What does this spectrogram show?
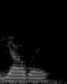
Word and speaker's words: Yahweh: I pronounce it Yahweh.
